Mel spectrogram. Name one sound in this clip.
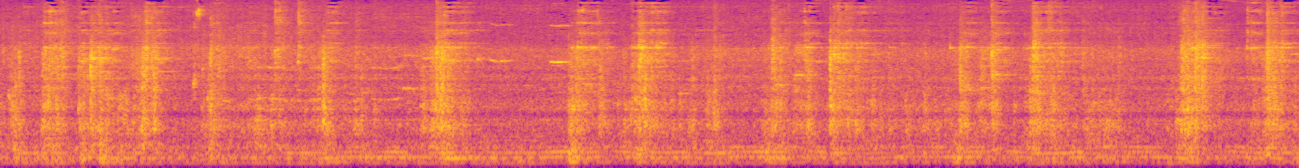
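Concrete and rubble crash and crack as an excavator breaks a wall.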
